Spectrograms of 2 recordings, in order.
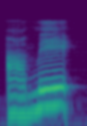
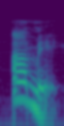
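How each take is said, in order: First: "ame" with one pitch pattern, held up clearly; pitch accent demo. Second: "ame" with the opposite pitch pattern, falling at the end; pitch accent demo. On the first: Teacher contrasting candy and rain for learners, pitch accent demo. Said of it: "But one is". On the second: Teacher contrasting candy and rain for learners, falling pitch accent. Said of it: "You can hear the difference". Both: Shown as a demonstration.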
